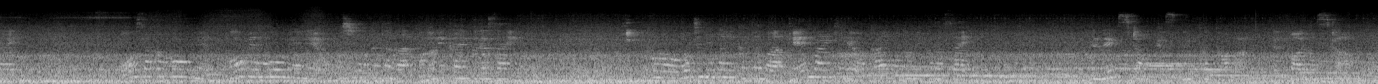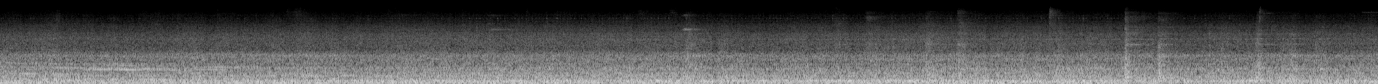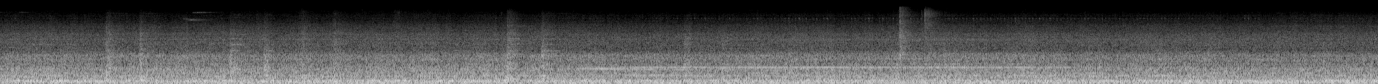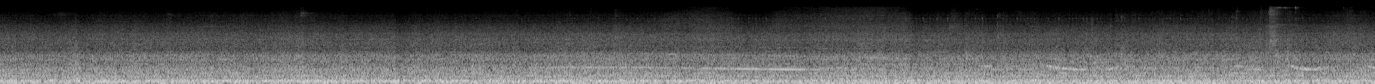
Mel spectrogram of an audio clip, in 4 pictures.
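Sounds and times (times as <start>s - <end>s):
electric train rumbling: 0.0s - 55.0s
high whine: 33.3s - 39.6s.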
